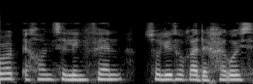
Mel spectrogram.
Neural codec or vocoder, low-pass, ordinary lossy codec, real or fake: codec, 16 kHz, 4 kbps, FunCodec, trained on Chinese and English, 50 frames a second; 7.2 kHz; MP3, 32 kbps; fake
